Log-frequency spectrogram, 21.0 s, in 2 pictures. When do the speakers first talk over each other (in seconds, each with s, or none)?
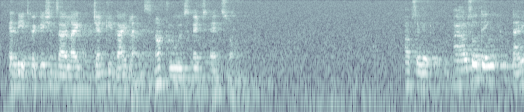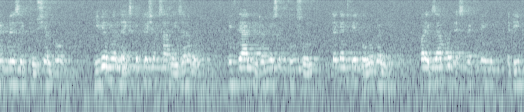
none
